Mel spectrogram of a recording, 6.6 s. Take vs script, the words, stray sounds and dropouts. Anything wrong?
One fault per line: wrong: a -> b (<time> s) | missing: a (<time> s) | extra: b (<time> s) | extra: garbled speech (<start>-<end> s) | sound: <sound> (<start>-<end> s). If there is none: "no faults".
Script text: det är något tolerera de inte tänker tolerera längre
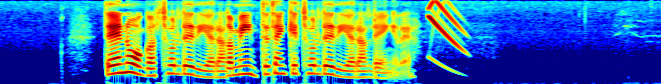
sound: chirp (4.3-4.8 s)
